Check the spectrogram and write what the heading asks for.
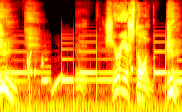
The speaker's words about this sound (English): Is it still ringing? Yeah, it's still going.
